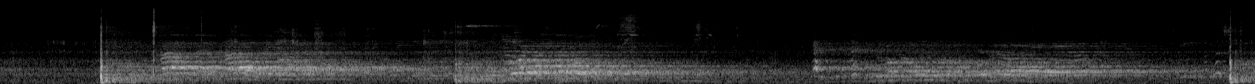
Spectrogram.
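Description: A bat strikes a ball with a sharp crack that echoes around a large hall.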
